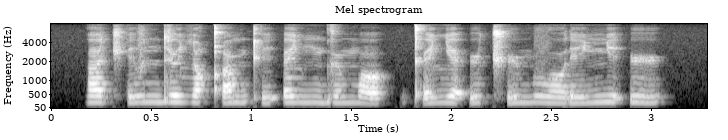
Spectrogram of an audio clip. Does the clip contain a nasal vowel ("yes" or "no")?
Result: no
